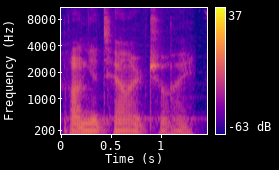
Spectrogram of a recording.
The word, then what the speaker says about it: Anya Taylor-Joy: Anya Taylor-Joy is playing.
